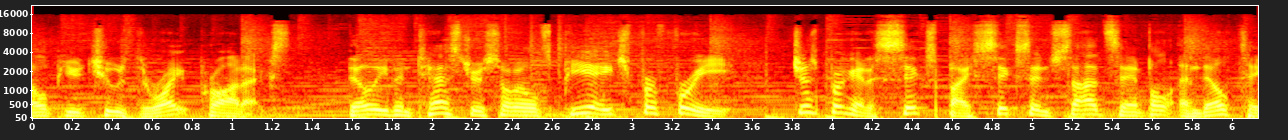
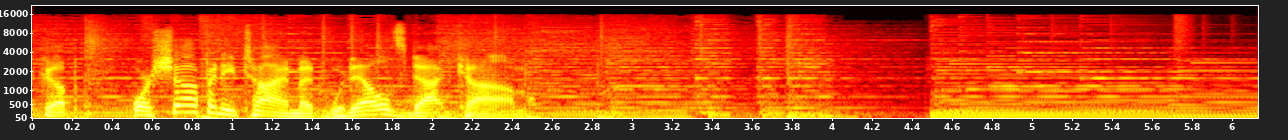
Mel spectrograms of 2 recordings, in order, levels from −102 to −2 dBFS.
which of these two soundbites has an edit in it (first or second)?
second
